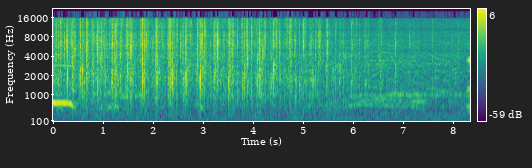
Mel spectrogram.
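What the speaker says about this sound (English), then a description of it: "let's give everybody a big round of applause." Crowd applause mixed with cheering at an outdoor Six Flags Over Georgia 50th anniversary celebration, steady and fairly loud throughout, with a brief voice and faint tonal sounds near the start and end.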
